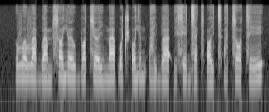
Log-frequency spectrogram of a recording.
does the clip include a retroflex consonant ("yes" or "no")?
no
